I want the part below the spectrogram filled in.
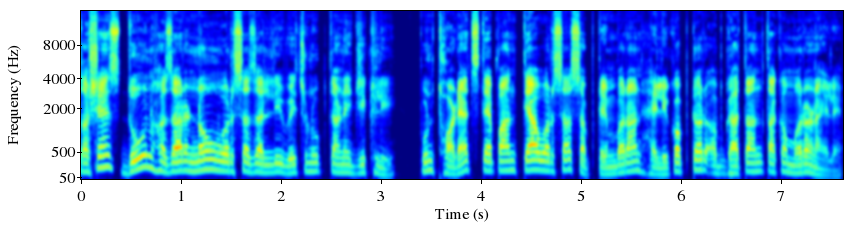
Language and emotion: Goan Konkani, neutral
